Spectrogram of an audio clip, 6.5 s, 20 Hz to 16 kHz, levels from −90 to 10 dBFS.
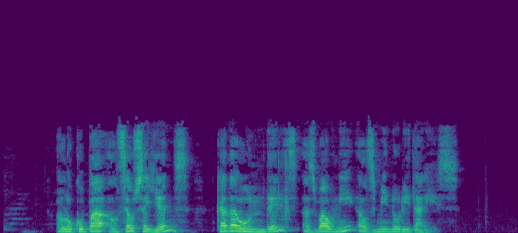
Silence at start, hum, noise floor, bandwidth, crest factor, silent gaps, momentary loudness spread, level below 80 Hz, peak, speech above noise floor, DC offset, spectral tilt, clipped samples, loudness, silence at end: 0.7 s; none; -73 dBFS; 7.8 kHz; 18 dB; none; 14 LU; -58 dBFS; -2 dBFS; 54 dB; under 0.1%; -5.5 dB/octave; under 0.1%; -19 LUFS; 0.8 s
